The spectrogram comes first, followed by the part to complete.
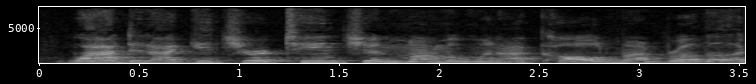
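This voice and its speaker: Soft-spoken and high-pitched, a man talks at a moderate pace with lively intonation, and audible room echo surrounds his voice. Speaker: pastor. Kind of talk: informal sermon to camera.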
